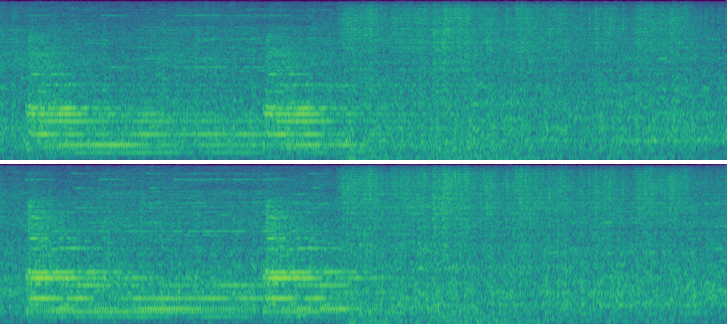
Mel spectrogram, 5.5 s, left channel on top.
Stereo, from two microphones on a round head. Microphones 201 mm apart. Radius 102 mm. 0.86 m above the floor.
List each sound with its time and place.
0.2 s a chime: 85° right, 6 m
2.5 s crumpling: 25° right (ahead or behind), 2 m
